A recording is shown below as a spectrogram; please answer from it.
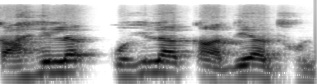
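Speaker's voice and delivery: normal talking voice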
